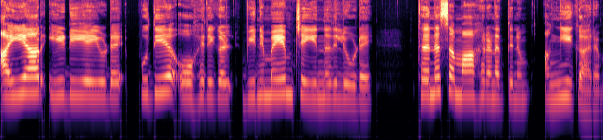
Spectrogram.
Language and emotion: Malayalam, neutral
